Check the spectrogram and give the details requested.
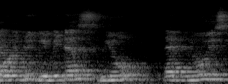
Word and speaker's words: mu: It is said to be mu. You pronounce it as mu.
